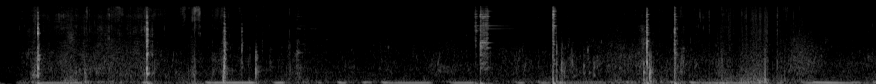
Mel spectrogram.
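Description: Scattered sharp knocks and clicks, about seven in all, over an on-and-off low rumble.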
